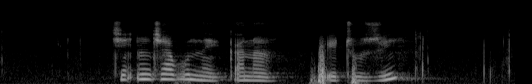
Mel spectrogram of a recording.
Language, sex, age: Venda, female, 24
